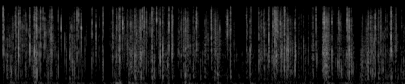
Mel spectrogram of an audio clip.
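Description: A thin, clear plastic packaging sheet, folded into a small pleated strip that is hollow and empty, is held in both hands close to the microphones and squeezed and crinkled with the fingertips. It makes a continuous run of dense, bright crackles and crinkles with almost no low end. Each snap is short and dry, and the texture stays steady for about four seconds.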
